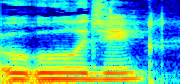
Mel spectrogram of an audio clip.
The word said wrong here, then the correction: eulogy: And I will. – You googly. – Sorry, I even mispronouncing it wrong. Okay. But, I'll be writing a eulogy,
